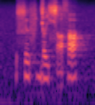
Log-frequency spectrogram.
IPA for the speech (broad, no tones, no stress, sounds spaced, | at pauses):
ɬ ɨ f ɟ ʌ i̯ ɕ a̰ sˤ ɜ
